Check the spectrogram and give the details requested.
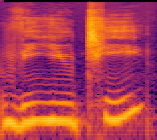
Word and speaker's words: Vut: Well, I got one this morning that said, Vut up superstar, V-U-T, Vut is up superstar. Okay. So it's like German, but they spelled it wrong. That's how you pronounce it, though.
